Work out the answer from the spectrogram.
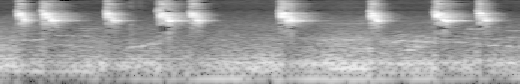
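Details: Young house sparrow calling, used to lure birds: insistent, harsh, high chirps, mostly in close pairs, about ten in four seconds, clear against a quiet background.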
